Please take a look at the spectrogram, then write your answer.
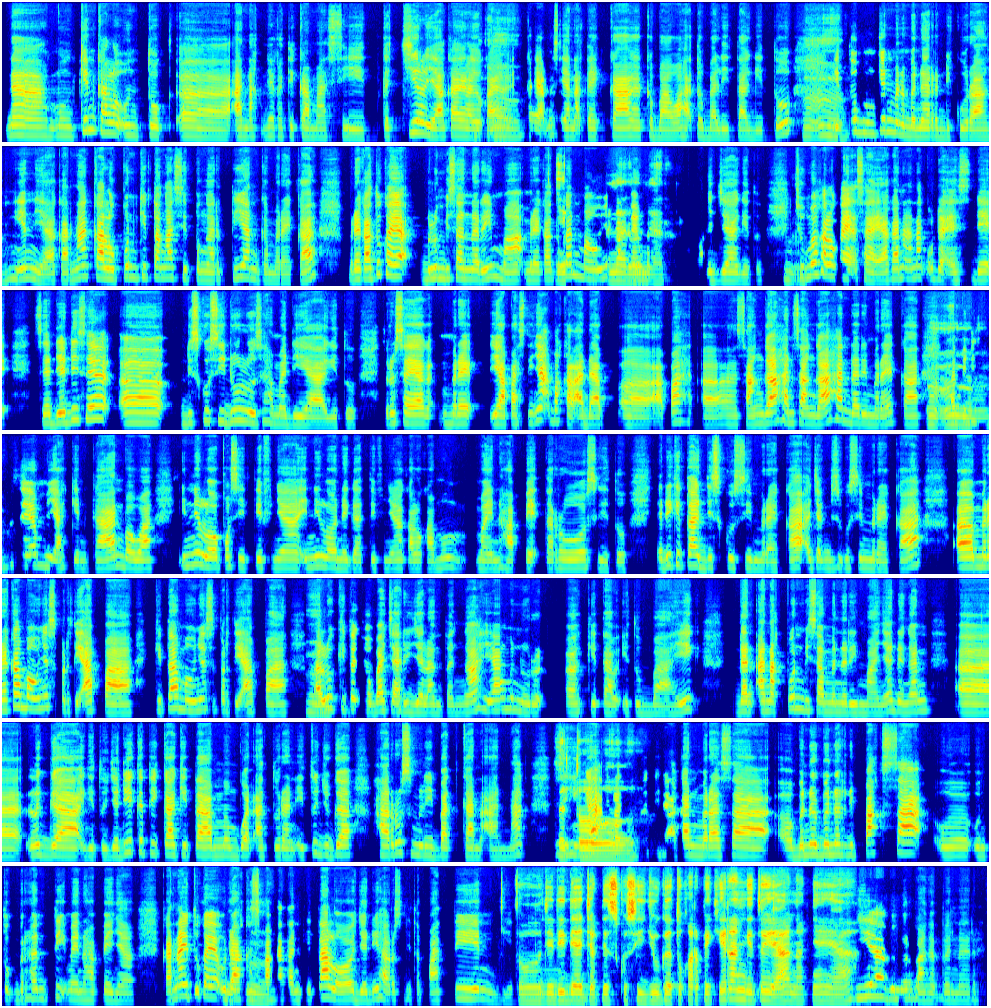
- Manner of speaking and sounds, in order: tapping; other background noise
- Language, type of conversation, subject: Indonesian, podcast, Apa cara paling masuk akal untuk mengatur penggunaan gawai anak?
